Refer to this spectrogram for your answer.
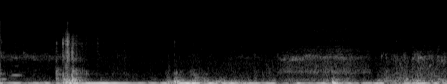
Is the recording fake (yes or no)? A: no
